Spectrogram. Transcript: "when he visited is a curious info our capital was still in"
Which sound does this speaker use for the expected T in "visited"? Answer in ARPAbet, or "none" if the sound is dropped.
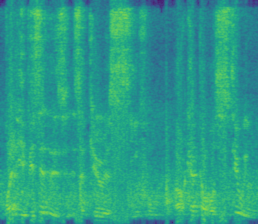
S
